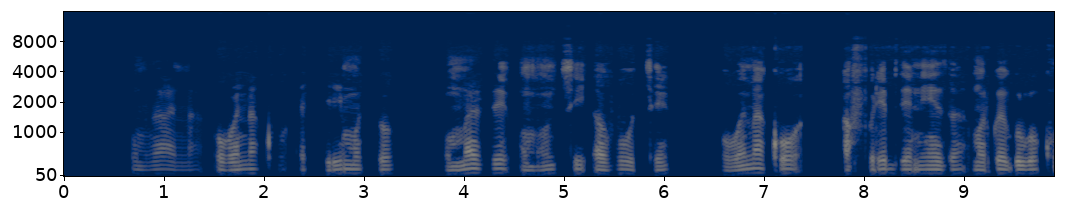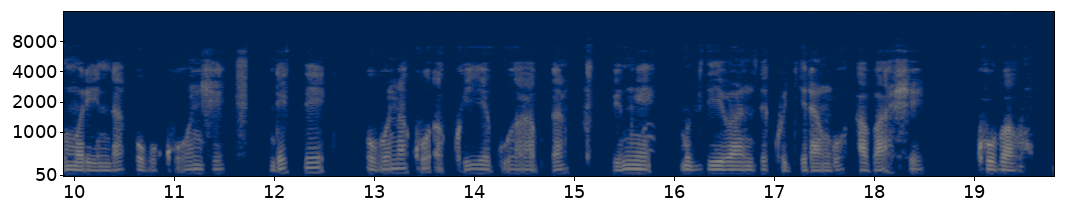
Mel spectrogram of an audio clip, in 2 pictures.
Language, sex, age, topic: Kinyarwanda, female, 18-24, health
